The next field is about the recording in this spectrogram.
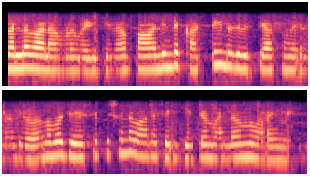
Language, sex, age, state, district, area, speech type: Malayalam, female, 30-45, Kerala, Idukki, rural, conversation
